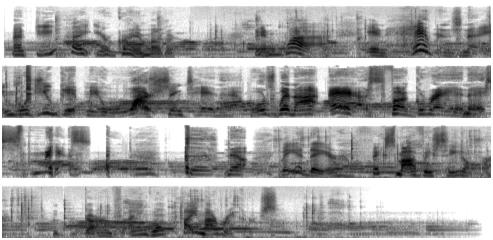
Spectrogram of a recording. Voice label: Animation GRANDMOTHER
